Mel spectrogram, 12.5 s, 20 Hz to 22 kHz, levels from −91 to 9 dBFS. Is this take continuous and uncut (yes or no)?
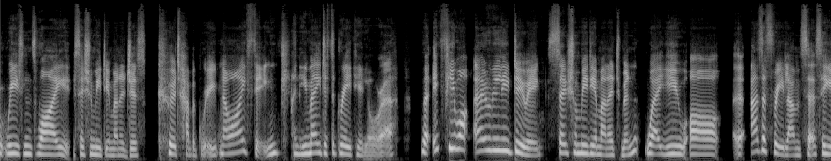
yes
